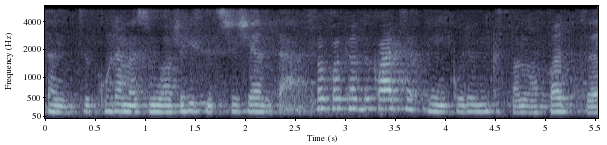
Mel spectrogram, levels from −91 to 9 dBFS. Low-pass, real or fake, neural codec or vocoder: 5.4 kHz; fake; codec, 16 kHz, 1.1 kbps, Voila-Tokenizer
